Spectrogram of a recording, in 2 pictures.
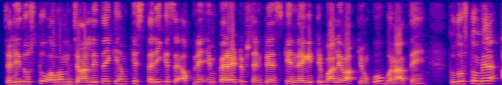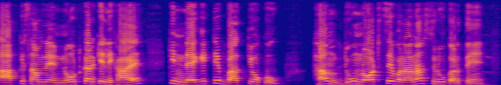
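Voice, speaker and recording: A woman explaining a grammar lesson, slow and repetitive. She asks questions and answers them herself and spells words out letter by letter. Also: medium pitch. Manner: keeps calling the viewers friends. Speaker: English grammar teacher.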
